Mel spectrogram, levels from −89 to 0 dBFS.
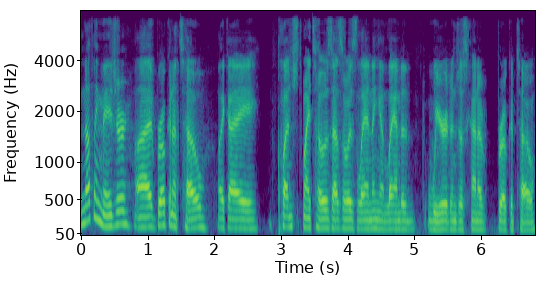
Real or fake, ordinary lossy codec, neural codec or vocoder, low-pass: fake; AAC, 32 kbps; codec, 16 kHz, 16 kbps, FunCodec, trained on LibriTTS, 50 frames a second; 7.2 kHz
